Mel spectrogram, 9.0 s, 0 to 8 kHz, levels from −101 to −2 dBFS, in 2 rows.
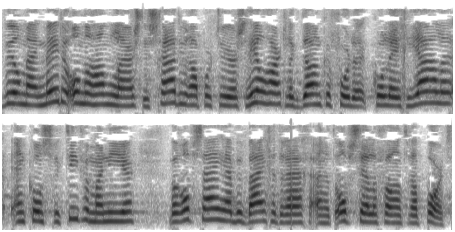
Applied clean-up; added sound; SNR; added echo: none; none; none; none.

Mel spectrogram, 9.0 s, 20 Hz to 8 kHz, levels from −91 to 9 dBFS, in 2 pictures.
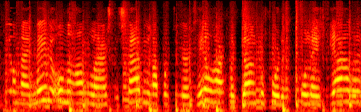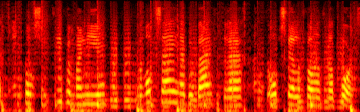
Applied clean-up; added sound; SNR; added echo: neural mask model RNNoise.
